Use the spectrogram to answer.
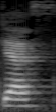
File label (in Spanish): "yas", Silabas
